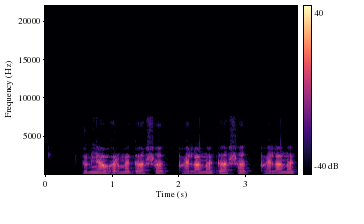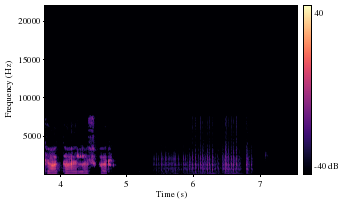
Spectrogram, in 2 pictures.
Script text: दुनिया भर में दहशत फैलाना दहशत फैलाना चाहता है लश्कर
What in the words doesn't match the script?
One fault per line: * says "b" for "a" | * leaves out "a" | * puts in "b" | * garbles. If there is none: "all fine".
all fine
